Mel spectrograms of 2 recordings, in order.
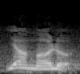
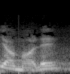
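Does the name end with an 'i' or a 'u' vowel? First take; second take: u; i. First: The name ends with a short 'u' vowel. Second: The name ends with a short 'i' vowel. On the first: The deleted letter is treated as if it never existed. "از زمه یا مالو" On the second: The deleted letter is treated as still implied. "و الحرکت الاصلیه یا ماله"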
